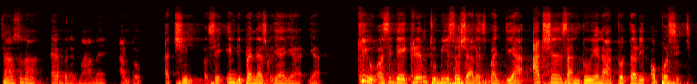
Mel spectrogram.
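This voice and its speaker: A man's voice: mid-range voice, normal speed, darkish tone. Ghanaian man reading viewer comments. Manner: reads out comments one after another, mixing Twi and English. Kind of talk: casual live-stream chat.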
